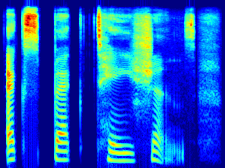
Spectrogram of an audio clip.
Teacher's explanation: The pronunciation is expectations. The stress is on the third syllable.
